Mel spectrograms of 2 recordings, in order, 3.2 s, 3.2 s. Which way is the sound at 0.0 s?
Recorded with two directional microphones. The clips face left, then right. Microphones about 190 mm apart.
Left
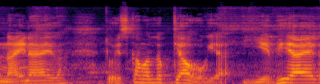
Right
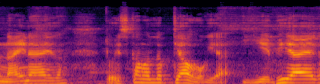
35° right (ahead or behind).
